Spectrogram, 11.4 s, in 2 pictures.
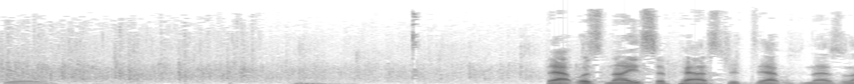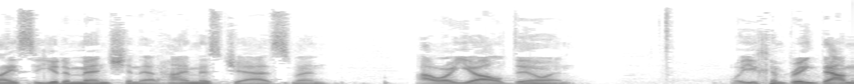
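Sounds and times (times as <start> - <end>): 
audience applause welcoming a speaker: 0.0 - 4.9
speech: 3.7 - 9.6, 10.6 - 11.3.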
